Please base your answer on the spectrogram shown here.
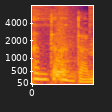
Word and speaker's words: Hunter x Hunter: Alors, Hunter x Hunter, ouais je sais, les puristes me diront oui ça se prononce Hunter Hunter, mais je m'en fous,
